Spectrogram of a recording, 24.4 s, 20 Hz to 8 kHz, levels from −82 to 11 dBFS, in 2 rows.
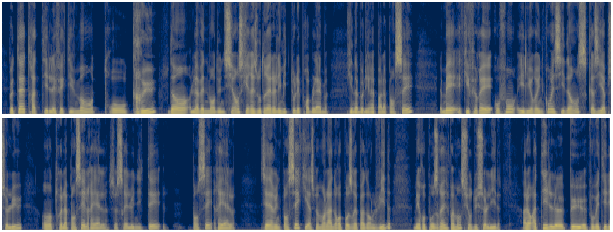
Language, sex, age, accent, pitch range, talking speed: French, male, 50-69, French, 100-140 Hz, 165 wpm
